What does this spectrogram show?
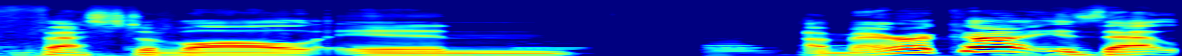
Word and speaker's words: Festivale: The reason I'm saying Festivale is because it's the same cadence and pronunciation for what this event is based on, which is Carnival.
